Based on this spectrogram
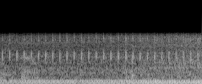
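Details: Car at warm idle: quick, light top-end ticking around nine per second, steady. Source still unknown; the owner notes the engine seems to move more than it used to.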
